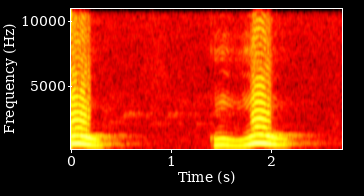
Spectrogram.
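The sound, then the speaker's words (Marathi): A koel sings its sweet call in two drawn-out, tonal notes with a wavering pitch, separated by a short pause. The second call is longer and louder than the first. “तितक्यात त्याला कोकिळेचे मधुर सूर ऐकू आले”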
